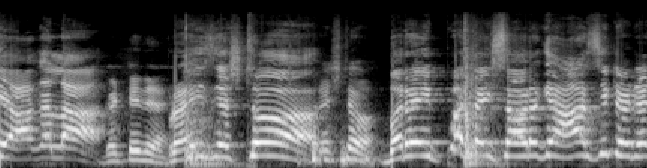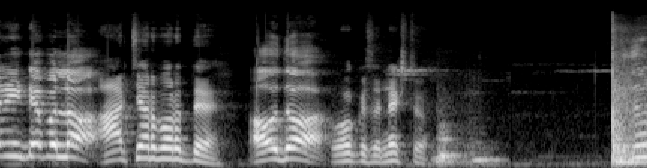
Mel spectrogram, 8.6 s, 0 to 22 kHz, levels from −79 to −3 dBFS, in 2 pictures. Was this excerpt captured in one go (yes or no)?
yes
